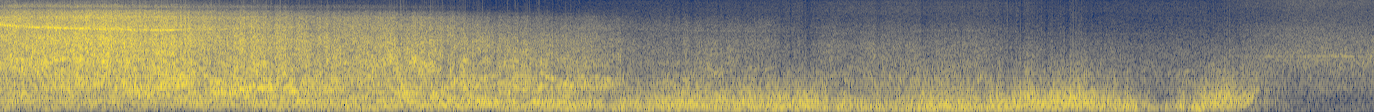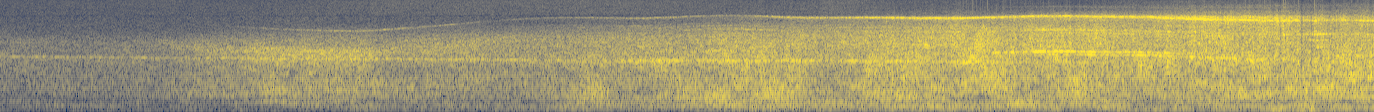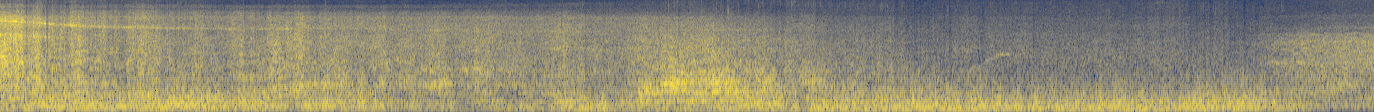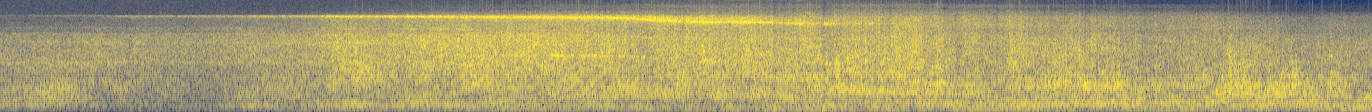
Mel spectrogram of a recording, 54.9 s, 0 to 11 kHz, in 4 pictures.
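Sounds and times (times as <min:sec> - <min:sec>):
jet engine rumble: 0:00.0 - 0:54.9
jet engine whine: 0:00.0 - 0:54.9.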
